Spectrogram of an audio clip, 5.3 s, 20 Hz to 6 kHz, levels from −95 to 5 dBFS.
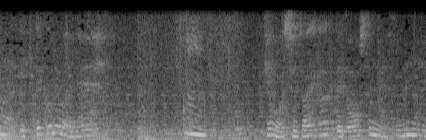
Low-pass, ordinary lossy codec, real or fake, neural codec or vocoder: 5.4 kHz; none; real; none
